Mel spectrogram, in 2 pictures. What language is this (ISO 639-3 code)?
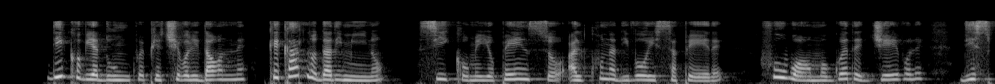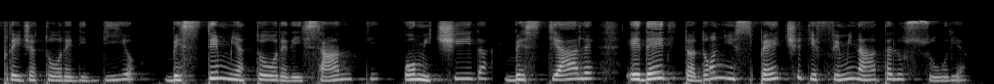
ita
